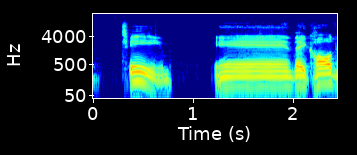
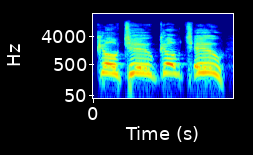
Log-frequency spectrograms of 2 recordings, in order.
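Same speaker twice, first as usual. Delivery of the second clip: coach yelling; 13 semitones higher than usual. Retold or imitated. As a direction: holler the runner on to second. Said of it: "is just like".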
